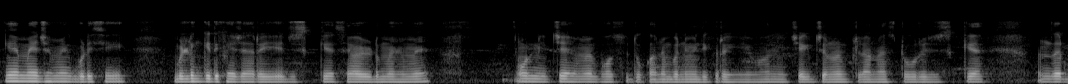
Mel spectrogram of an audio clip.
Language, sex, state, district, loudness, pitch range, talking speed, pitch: Hindi, male, Uttar Pradesh, Etah, -29 LUFS, 120-130 Hz, 210 wpm, 120 Hz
